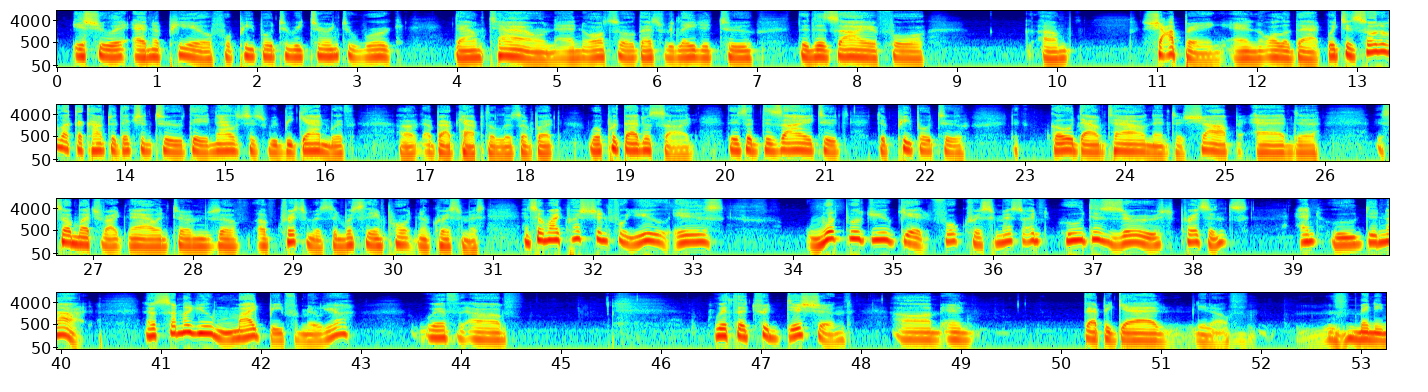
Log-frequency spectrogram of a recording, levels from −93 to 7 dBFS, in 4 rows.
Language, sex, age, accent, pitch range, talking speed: English, male, 60-79, American, 105-135 Hz, 130 wpm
